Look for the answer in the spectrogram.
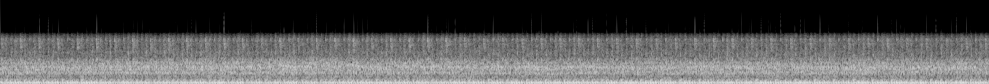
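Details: Hillman Imp engine, freshly reassembled, one of its first starts: loud, heavy knock steady with the idle under deep rumble; bearings and tappets checked within tolerance, oil full; source unknown.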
